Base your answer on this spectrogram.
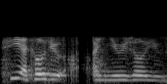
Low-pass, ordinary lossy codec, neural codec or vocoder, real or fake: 3.6 kHz; none; none; real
